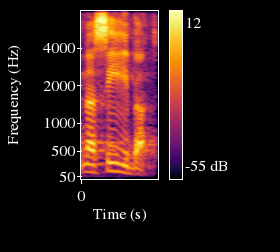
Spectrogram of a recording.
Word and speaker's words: Nasiba: And her name is also Nasiba. Both pronunciations are correct. So her name is recorded as both Nusayba and Nasiba.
